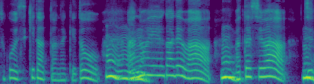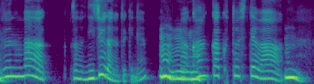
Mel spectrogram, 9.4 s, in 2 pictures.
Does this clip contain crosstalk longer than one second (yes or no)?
no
